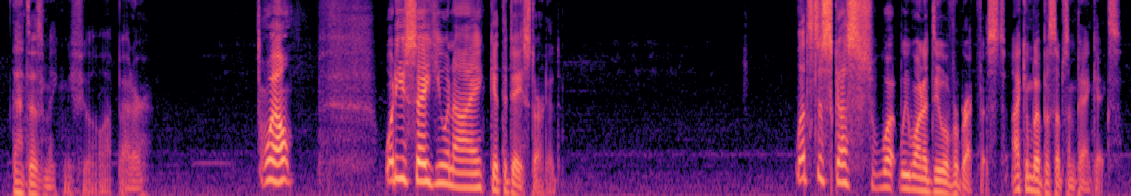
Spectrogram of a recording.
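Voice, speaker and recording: A man's voice: medium pitch, no room sound. A young man playing a playful, affectionate boyfriend who rambles chattily and teasingly in an intimate audio roleplay. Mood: tender, apologetic. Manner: teasing, animated, chatty, expressive.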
